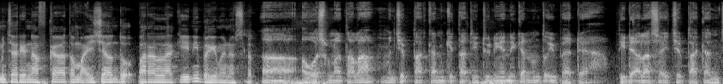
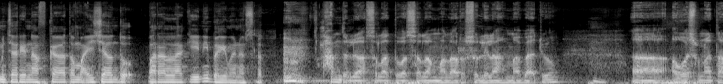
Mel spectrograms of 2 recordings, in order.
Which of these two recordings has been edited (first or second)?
first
